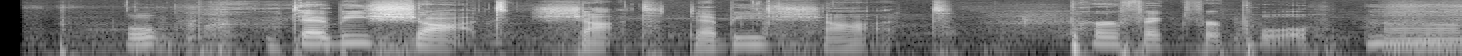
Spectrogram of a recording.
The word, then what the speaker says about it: Schjodt: We also, how do you pronounce Debbie's last name? Oh. Debbie Schjodt. Schjodt.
